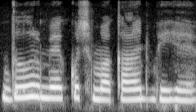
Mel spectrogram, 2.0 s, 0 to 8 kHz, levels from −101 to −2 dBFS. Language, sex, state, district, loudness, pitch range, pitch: Hindi, female, Jharkhand, Deoghar, -13 LUFS, 230-270 Hz, 240 Hz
